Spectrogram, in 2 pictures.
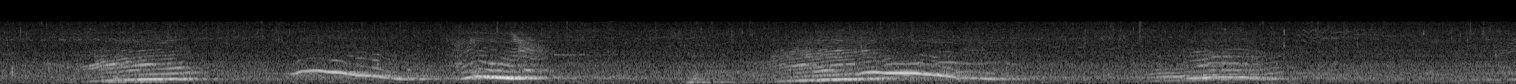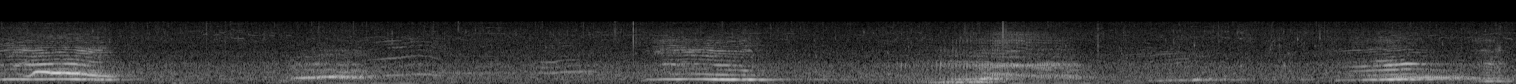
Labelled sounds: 0.8	1.9	humpback whale, 0.78 to 2.0 kHz
3.2	3.8	humpback whale, 0.97 to 1.3 kHz
4.7	5.8	humpback whale, 0.81 to 4.5 kHz
7.8	9.7	humpback whale, 0.78 to 3.0 kHz
12.0	12.5	humpback whale, 0.81 to 2.0 kHz
15.1	16.2	humpback whale, 0.84 to 2.2 kHz
18.8	19.6	humpback whale, 1.1 to 3.1 kHz
19.9	20.3	Pacific white-sided dolphin, 4.1 to 7.2 kHz
20.6	21.0	humpback whale, 0.97 to 1.2 kHz
21.7	22.7	humpback whale, 0.88 to 3.2 kHz
25.3	25.6	humpback whale, 0.78 to 1.0 kHz
26.7	27.0	humpback whale, 1.4 to 1.6 kHz
28.5	29.4	humpback whale, 0.84 to 2.0 kHz
30.0	30.2	Pacific white-sided dolphin, 4.0 to 4.3 kHz

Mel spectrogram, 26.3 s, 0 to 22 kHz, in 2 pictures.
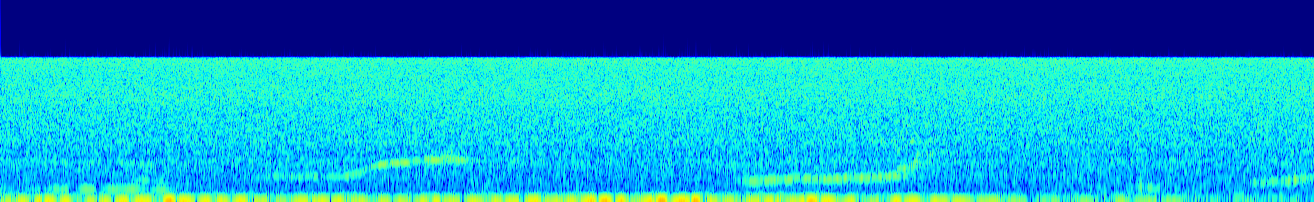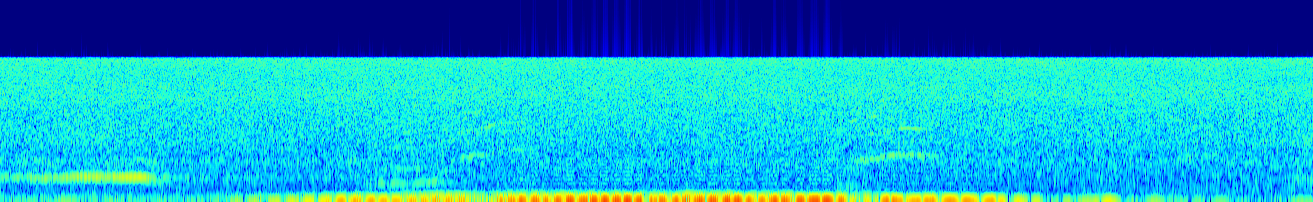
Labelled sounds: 4.2	4.6	humpback whale, 0.80 to 1.0 kHz
17.7	18.0	humpback whale, 0.80 to 0.93 kHz
21.7	22.4	humpback whale, 0.80 to 1.9 kHz

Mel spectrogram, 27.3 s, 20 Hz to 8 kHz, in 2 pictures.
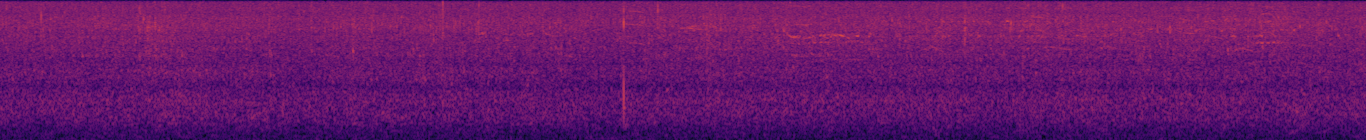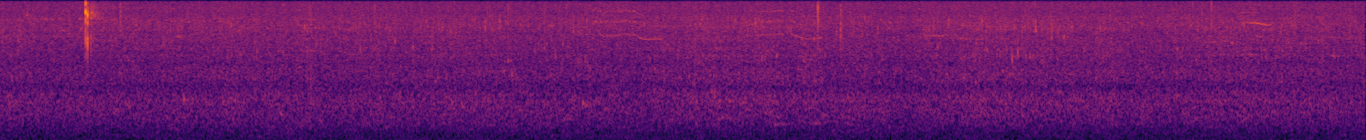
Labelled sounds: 6.8	7.1	Pacific white-sided dolphin, 4.0 to 4.5 kHz
8.2	8.5	Pacific white-sided dolphin, 3.4 to 3.8 kHz
12.5	12.9	Pacific white-sided dolphin, 2.9 to 3.2 kHz
19.7	20.3	Pacific white-sided dolphin, 3.3 to 6.4 kHz
21.2	21.9	Pacific white-sided dolphin, 3.3 to 6.3 kHz
26.1	26.4	Pacific white-sided dolphin, 4.5 to 4.9 kHz

